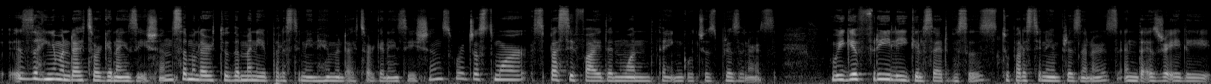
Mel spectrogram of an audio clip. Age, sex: 20-39, female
